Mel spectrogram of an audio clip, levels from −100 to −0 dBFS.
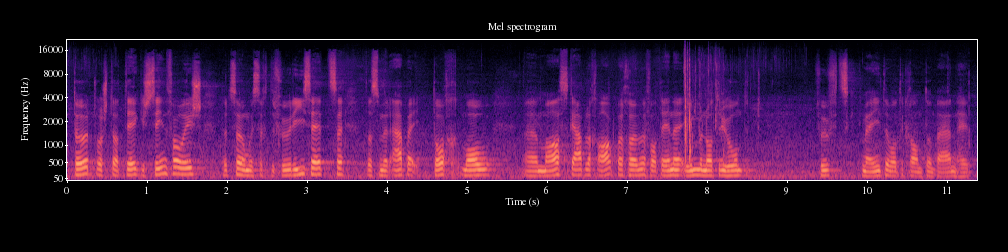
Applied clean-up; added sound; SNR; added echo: none; Splash, splatter; 17 dB; none.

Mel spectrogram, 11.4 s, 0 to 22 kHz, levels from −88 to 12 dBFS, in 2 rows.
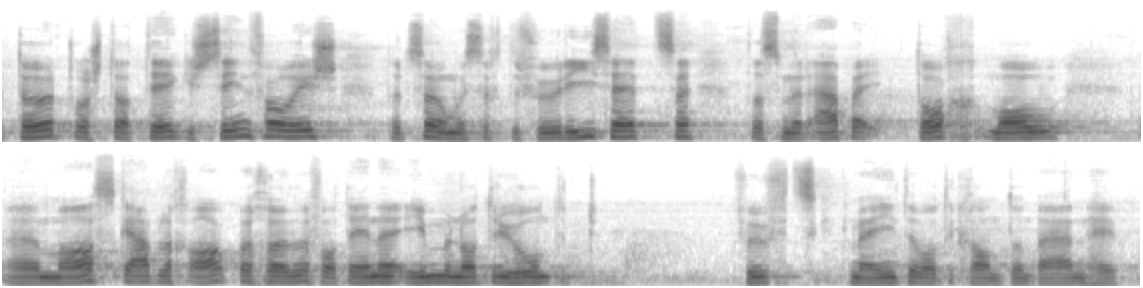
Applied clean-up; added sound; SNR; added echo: none; none; none; none.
